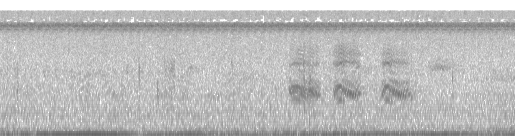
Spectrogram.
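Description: A bird calls three times in quick succession a little past halfway, over a steady low hum.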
